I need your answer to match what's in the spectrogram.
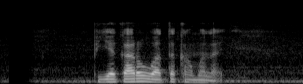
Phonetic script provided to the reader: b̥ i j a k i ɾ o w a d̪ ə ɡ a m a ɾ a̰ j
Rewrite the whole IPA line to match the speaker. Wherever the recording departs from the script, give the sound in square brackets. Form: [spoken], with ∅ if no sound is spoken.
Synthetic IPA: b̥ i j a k [a] ɾ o w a [t̪] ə [k] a m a [l] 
